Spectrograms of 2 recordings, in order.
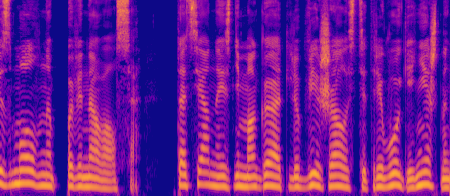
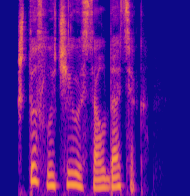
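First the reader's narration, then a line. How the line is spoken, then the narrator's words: Whispering. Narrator (Russian): Прошептала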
